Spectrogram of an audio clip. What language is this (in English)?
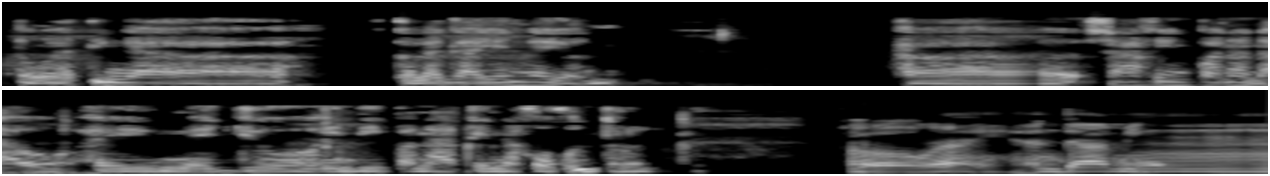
Filipino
